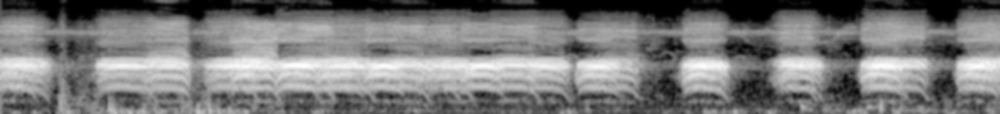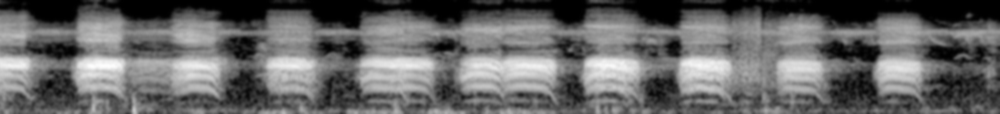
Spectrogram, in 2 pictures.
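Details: Crow cawing in a long, steady series of about sixteen short, grating calls, spaced roughly every half second to second, with the later calls more clearly separated by short silences.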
